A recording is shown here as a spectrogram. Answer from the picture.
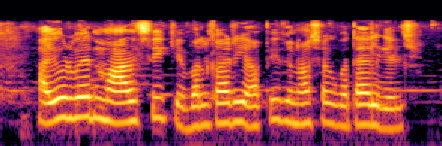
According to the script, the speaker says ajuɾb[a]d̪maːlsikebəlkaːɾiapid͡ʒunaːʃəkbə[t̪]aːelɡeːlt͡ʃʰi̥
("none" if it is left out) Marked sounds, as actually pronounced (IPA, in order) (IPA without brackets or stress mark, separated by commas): e, t̪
